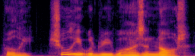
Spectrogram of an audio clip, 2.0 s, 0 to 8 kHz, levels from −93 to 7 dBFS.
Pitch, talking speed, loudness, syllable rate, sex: 115 Hz, 185 wpm, -16 LUFS, 6.9 syllables/s, male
